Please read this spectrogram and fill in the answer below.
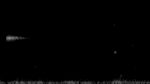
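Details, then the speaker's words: Old FireX smoke/carbon-monoxide detectors over 12 years old, battery replaced under two months ago: a single short high-pitched chirp, then a faint second chirp, in a quiet room during testing; an aging detector is suspected of signalling, not confirmed. "can hear you can hear some other chirping already happening if it's not from this one it's coming from the other one anyways"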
